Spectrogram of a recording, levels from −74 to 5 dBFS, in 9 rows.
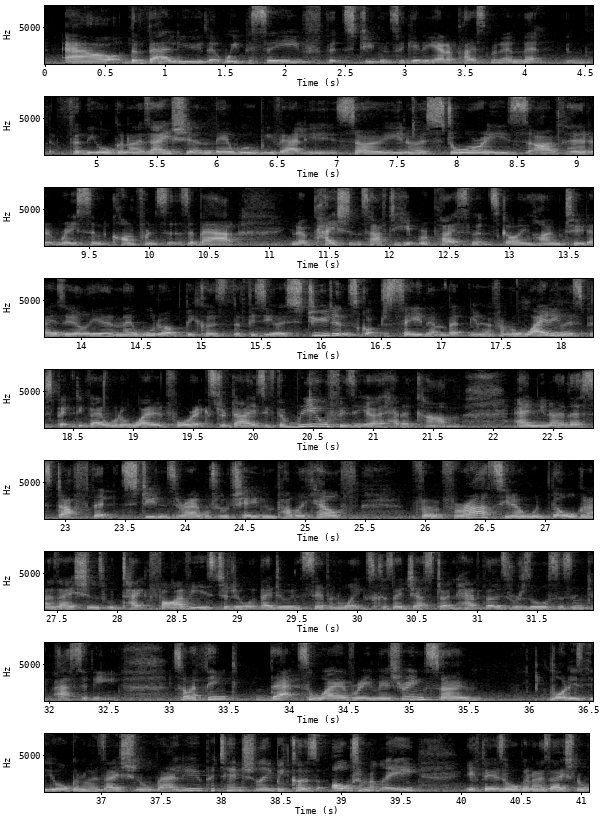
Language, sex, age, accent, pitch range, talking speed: English, female, 30-49, Australian, 170-195 Hz, 205 wpm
